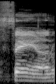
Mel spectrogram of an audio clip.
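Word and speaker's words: Phan: chapter 8 and it's called fan which is spelled PHA n like the name so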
